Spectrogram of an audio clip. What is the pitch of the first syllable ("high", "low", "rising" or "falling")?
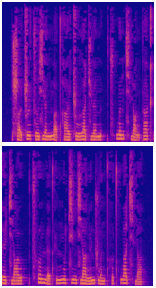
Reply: low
